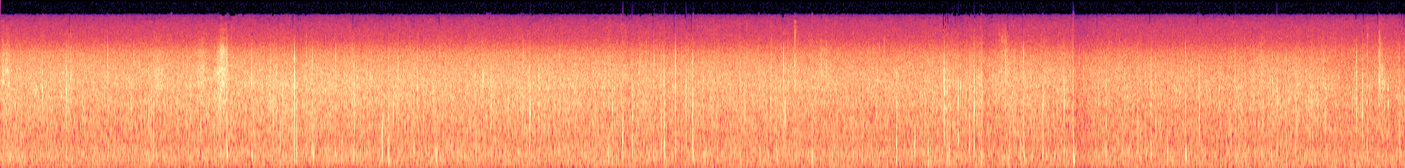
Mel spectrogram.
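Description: Steady rain falling on a tarp shelter and the woodland around it, with many scattered sharp taps throughout.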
